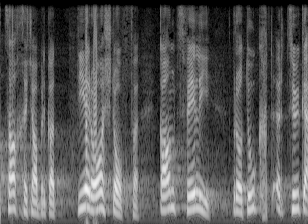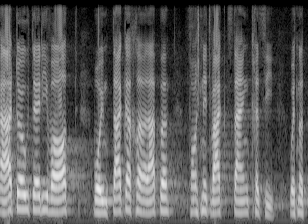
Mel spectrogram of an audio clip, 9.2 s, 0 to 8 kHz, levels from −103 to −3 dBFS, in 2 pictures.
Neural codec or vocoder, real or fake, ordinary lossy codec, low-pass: none; real; none; 7.2 kHz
